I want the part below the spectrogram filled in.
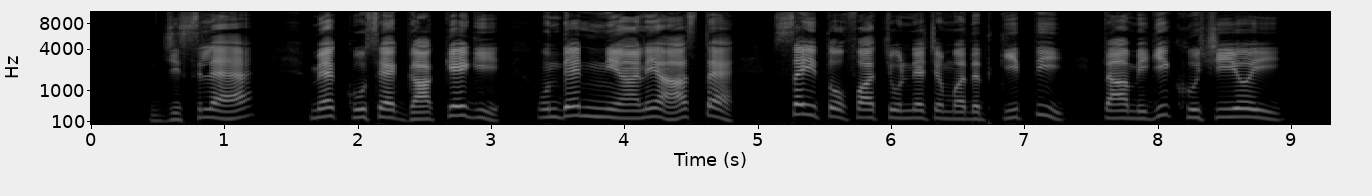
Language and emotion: Dogri, happy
